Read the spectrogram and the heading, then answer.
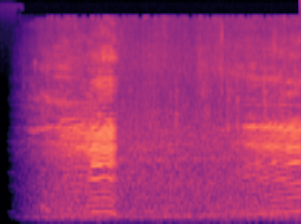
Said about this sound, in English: Sharon and Keith Portnier raise hundreds of cattle on a vast ranch in central Nebraska.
